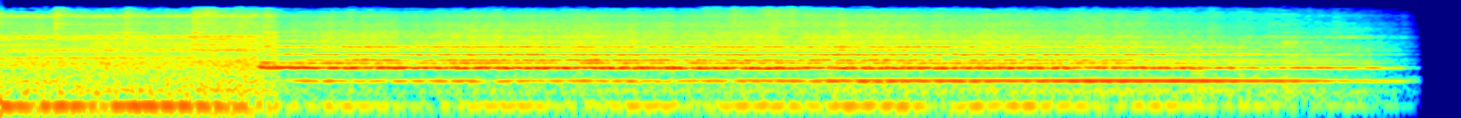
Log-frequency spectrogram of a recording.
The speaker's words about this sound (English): did anybody get the number of that locomotive?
